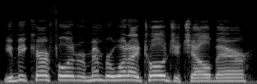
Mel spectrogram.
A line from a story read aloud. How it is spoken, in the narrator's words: I hollered after her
